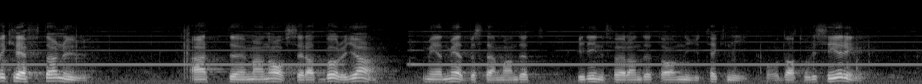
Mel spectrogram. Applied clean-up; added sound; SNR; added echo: none; Wind instrument, woodwind instrument; 14 dB; none.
